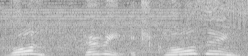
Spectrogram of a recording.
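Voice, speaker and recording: A woman's voice: very high voice, a little slow, low-quality recording. A woman playing a frantic, defiant young heroine in a fan audio drama. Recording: music behind the voice.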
